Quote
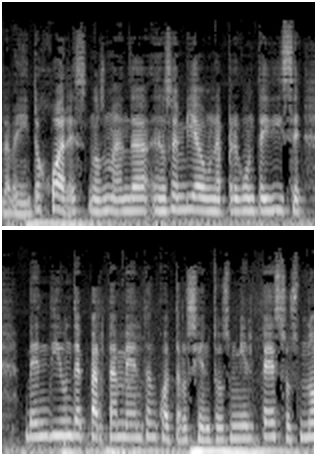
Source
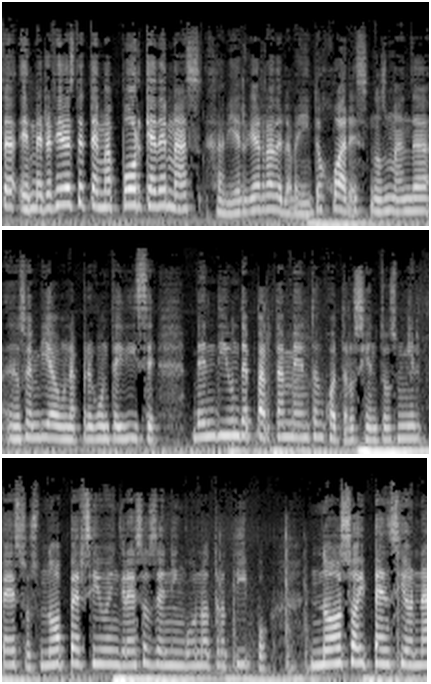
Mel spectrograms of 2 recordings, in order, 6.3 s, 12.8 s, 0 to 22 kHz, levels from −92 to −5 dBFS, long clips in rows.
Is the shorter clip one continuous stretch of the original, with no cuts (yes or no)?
yes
